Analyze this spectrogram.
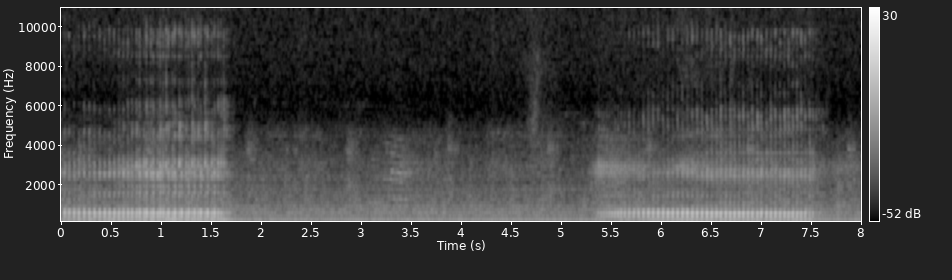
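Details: A pampered French Bulldog asleep on its owner's lap snores in long, rattling, nasal drawn-out breaths separated by a quiet pause.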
